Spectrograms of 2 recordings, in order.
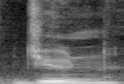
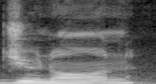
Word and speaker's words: Junon: you know I always always call this place June it's actually pronounced junon and U yeah we're going to get we're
